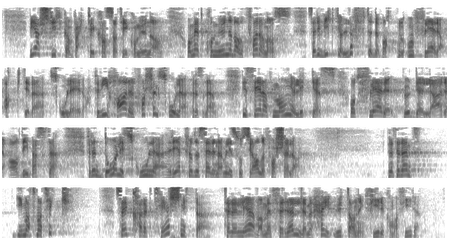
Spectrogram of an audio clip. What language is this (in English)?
Norwegian Bokmål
